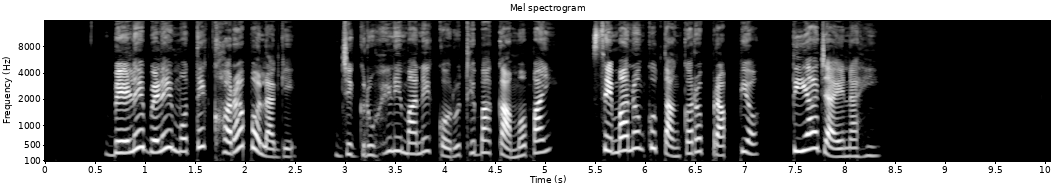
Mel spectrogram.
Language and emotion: Odia, sad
